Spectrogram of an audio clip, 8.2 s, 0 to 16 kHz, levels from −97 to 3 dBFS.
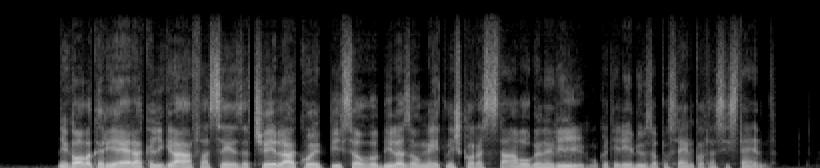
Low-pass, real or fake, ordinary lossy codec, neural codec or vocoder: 14.4 kHz; fake; none; codec, 44.1 kHz, 2.6 kbps, SNAC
